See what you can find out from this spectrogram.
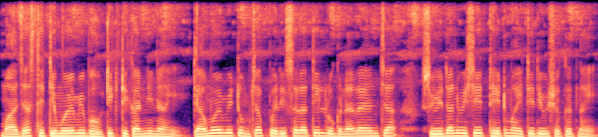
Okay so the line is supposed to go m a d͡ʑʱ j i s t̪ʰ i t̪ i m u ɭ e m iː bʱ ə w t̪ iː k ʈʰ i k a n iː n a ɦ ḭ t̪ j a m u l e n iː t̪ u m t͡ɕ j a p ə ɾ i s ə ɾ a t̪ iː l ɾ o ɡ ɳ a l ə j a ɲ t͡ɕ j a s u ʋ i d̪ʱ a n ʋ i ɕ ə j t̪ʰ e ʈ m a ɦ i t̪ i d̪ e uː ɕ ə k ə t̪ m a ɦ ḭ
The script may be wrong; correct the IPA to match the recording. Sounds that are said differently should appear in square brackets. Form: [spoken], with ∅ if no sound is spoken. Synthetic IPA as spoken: m a d͡ʑʱ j [a] s t̪ʰ i t̪ i m u ɭ e m iː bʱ ə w t̪ iː k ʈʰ i k a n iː n a ɦ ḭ t̪ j a m u [ɭ] e [m] iː t̪ u m t͡ɕ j a p ə ɾ i s ə ɾ a t̪ iː l ɾ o ɡ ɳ a l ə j a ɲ t͡ɕ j a s u ʋ i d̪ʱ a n ʋ i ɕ ə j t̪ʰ e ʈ m a ɦ i t̪ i d̪ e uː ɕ ə k ə t̪ [n] a ɦ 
